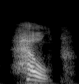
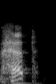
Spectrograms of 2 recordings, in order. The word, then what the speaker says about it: help: Let's go to the word help. Okay, so make sure to pronounce this L sound here instead of hep.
